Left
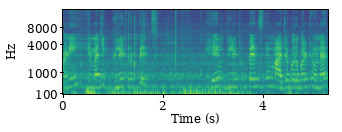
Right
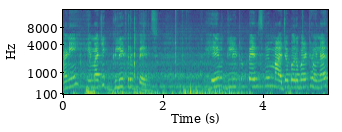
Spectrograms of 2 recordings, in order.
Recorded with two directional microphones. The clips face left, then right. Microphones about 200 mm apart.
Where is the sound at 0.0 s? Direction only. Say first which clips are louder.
Right 3 dB; 60° right (ahead or behind).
